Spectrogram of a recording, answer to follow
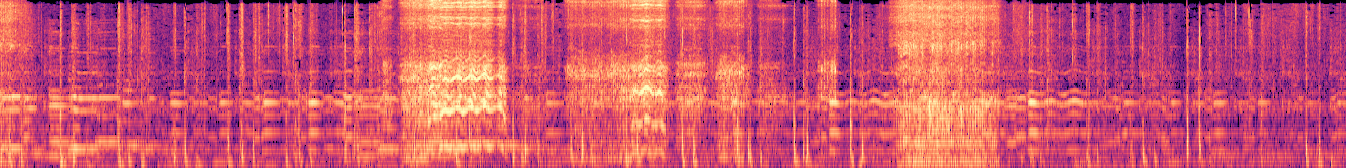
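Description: Galloping horse hoofbeats, a rapid irregular clatter, with a wavering whinny about three seconds in and a loud breathy blow near seven seconds, over background music with sustained notes.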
